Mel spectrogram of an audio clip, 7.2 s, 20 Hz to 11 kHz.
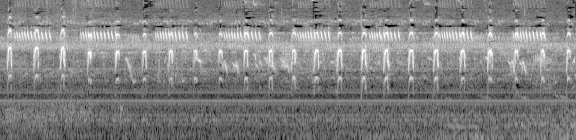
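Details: Banded rubber frog at Djuma private game reserve, 30 November 2021: rapid run of short, bright, ringing notes at about three per second, each with a higher overtone, and several similar callers overlapping.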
